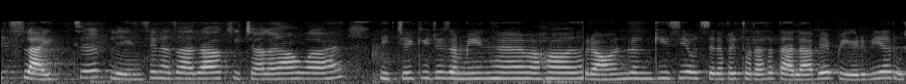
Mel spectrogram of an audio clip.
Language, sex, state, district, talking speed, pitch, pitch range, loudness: Hindi, female, Jharkhand, Jamtara, 210 wpm, 270 Hz, 255-280 Hz, -24 LUFS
